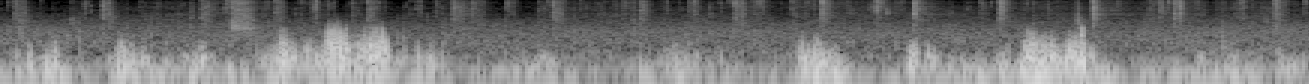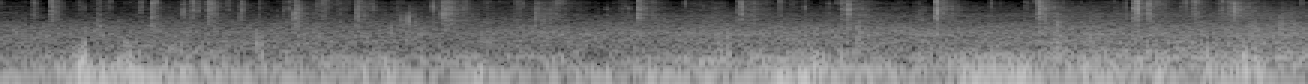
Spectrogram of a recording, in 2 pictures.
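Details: A pug wearing a scarf patters with quick, light footsteps in soft, irregular bursts on a night walk, then the sound fades into a quiet outdoor hush.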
